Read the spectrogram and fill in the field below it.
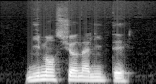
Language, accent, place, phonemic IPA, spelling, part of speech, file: French, France, Lyon, /di.mɑ̃.sjɔ.na.li.te/, dimensionnalité, noun, LL-Q150 (fra)-dimensionnalité.wav
- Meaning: dimensionality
